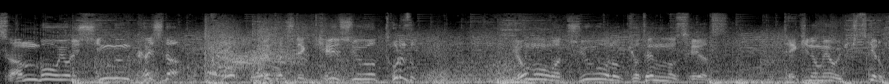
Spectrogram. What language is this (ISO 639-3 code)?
jpn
